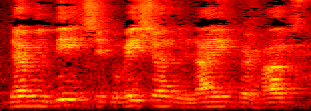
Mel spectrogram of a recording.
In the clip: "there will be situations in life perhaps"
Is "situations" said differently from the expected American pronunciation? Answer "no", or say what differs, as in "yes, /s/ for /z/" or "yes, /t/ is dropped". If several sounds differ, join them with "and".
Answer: yes, /z/ is dropped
